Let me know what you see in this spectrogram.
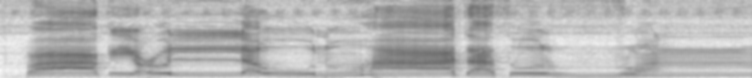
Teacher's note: آگے ہمارے پاس نون ہے اور وقف بھی آ رہا ہے، آیت ختم ہو رہی ہے تو نون کو ہم زبر ختم کر کے عارضی سکون لگا دیں گے. حرف مدہ کے بعد جب عارضی سکون آئے گا تو یہاں پہ مد عارض ہوگی، ہم وقف کھینچ کے کریں گے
